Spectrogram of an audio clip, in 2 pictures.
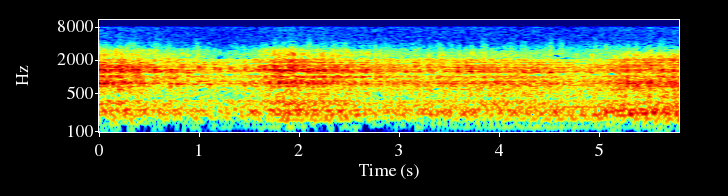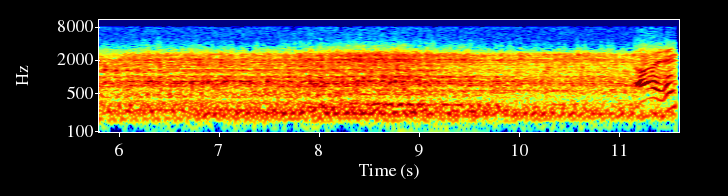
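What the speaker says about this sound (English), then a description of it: "Macintosh, third engine, full throttle." A motor-boat engine at full throttle drones steadily and grows slightly louder, a continuous throbbing hum with a brief sharper sound near the end.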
